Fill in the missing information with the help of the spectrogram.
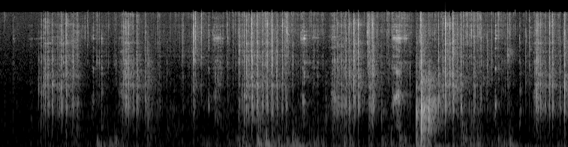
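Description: A hand-held solid white dry soap bar is scraped and shaved with a metal knife blade, curling flakes off. The sound is a series of dry, crisp, crinkly scraping strokes in irregular bursts, bright and papery with little low end. One sharper, louder scrape stands out near the middle.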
